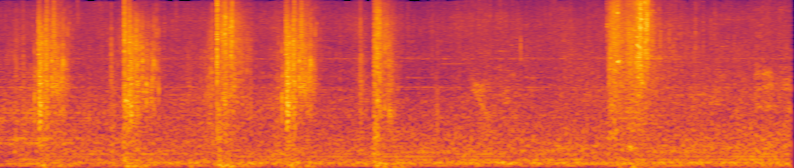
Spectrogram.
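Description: A blade swishes and strikes in quick, repeated slashes.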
